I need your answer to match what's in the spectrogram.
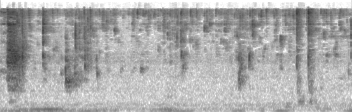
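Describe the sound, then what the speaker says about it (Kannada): Water poured into washed, soaked rice with capsicum and other ingredients for capsicum pulao, heard as close, uneven splashing and dripping that runs throughout without speech. "ಎಷ್ಟು ಬೇಕೋ ಅಷ್ಟು ನೀರನ್ನು ಹಾಕಿ"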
